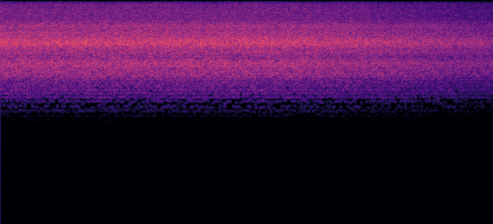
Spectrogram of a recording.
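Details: Summer cicada chorus, an unbroken sizzling high drone, even in pitch, easing slightly quieter over the final second or two; no other sounds present.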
